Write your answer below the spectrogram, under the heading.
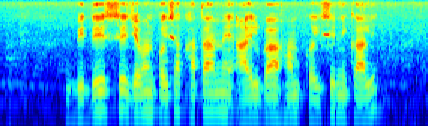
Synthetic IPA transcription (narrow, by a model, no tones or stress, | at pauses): bid̪esːed͡ʒəβənpəɪsakʰat̪ameʔa̰ɪlbaɦəmkəisenikali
